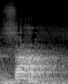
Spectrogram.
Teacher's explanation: Et encore une fois, vous pouvez constater le phénomène d'ouverture, puisque le I, qui est une voyelle très fermée, avec la nasalisation devient vin. Et donc, plus proche d'un E que d'un I. Toujours pour ce même phénomène d'ouverture que la nasalisation exerce sur la voyelle. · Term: I nasalisé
